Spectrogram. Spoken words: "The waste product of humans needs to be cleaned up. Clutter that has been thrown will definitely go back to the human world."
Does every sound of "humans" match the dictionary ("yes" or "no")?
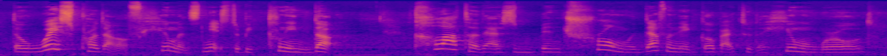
no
